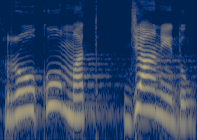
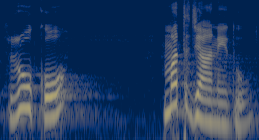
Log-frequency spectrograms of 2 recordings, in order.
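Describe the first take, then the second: First: रोको मत grouped together, break, then जाने दो; pause after मत. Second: रोको, a full stop for a moment, then मत जाने दो; pause after रोको. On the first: Teacher showing how the comma changes meaning, break after मत. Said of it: "क्योंकि अल्प विराम". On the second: Teacher giving an example of the short comma, pause after रोको. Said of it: "थोड़े समय के लिए". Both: Shown as a demonstration.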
